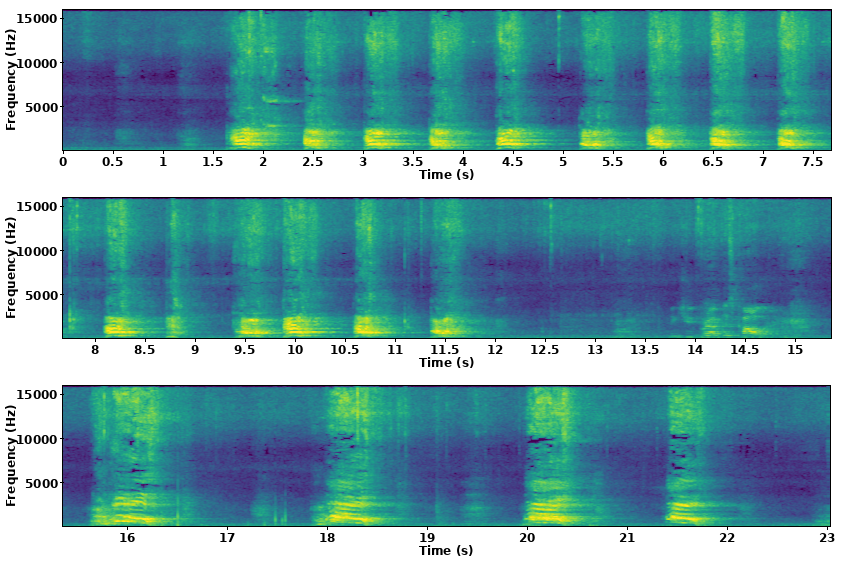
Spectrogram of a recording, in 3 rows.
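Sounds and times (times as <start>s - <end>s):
dog barking: 1.6s - 11.9s.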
